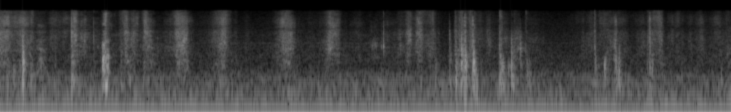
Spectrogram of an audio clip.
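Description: Irregular short scratches, taps and rustles of a cat pawing at stiff poster board.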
